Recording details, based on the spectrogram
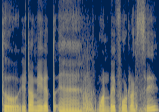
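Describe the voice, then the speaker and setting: Mellow-voiced man giving a halting tutorial. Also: medium pitch, fairly even intonation, muffled recording. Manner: hesitant, halting, often seeking agreement. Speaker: tutorial host. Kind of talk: informal step-by-step app tutorial.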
